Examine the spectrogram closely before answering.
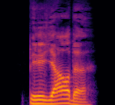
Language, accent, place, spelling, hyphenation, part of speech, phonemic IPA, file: German, Germany, Berlin, Billiarde, Bil‧li‧ar‧de, noun, /bɪˈli̯aʁdə/, De-Billiarde.ogg
- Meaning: quadrillion (10¹⁵)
